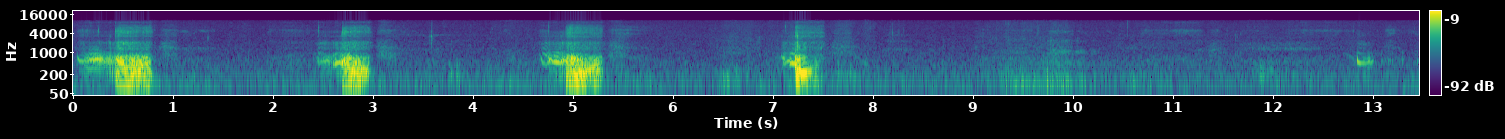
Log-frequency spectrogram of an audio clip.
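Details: Jude, a sleeping 10-week-old French Bulldog puppy, snores steadily with his tongue sticking out. Rough, wheezy breaths come roughly every two seconds, four strong ones and then softer, fading snores, in a quiet small room.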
